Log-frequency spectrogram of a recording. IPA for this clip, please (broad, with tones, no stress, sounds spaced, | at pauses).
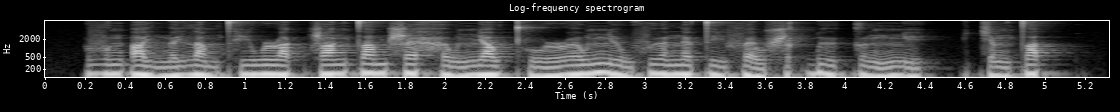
v ə˧ ŋ ʔ a˨˩ j n ə˧ j l a˨˩ m t̪ʰ i˧ w ɹ a˨˩ k̚ ʂ a˧ ŋ t̪ a˧ m ʂ ɛ˧˥ h ə˨˩˦ w ɲ a˧ w t̪ʰ u˨˩˨ ɹ ə˧˥ w ɲ ɨ˨˩˦ w f ɨ˧ ə̯ n ɛ˧ t̪ i˨˩˦ f ɛ˨˩˨ w ʂ ə˦˥ k̚ ɓ ɨ˨˩˦ k ə˨˩˦ ŋ ɲ i˨˩˨ | c ə˨˩˦ ŋ t̪ a˦˥ t̚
